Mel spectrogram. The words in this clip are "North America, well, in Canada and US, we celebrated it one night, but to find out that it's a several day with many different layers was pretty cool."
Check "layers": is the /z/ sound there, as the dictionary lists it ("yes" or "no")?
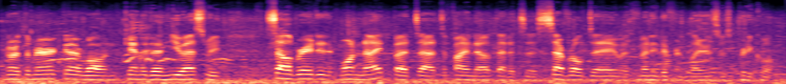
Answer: yes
